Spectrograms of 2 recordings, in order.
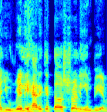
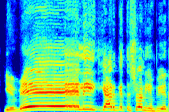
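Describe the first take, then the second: First: Said in the usual way. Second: Pitched up and loud; hammed-up yell; shouted mock accusation.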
